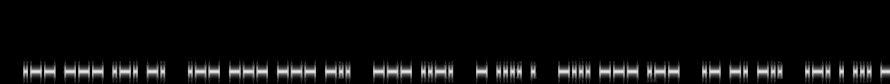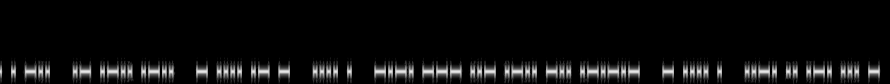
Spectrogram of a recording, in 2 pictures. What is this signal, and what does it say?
Morse code, heard as a keyed tone, about 35 wpm, 600 Hz. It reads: WORN WOOD OF THE BOW AND RESTED ALL THAT HE COULD. THE FIRST
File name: the old man and the sea 2 35wpm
